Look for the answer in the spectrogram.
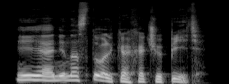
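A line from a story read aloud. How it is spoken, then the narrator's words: Dry hoarse rasp. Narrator (Russian): сухо прохрипел я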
